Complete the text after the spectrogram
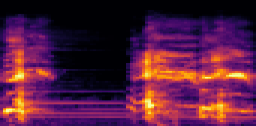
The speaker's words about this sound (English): Oh my gosh, you were laughing and then you coughed. I did the old man cough.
